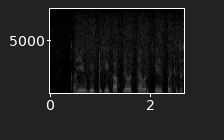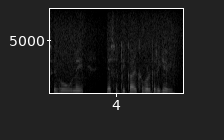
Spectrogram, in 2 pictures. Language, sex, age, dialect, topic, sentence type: Marathi, female, 18-24, Northern Konkan, agriculture, question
